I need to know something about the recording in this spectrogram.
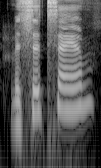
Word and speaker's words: Mitsitam: you ran the the m i want to pronounce it correctly mitsitam the mitam cafe yes yes so what's the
